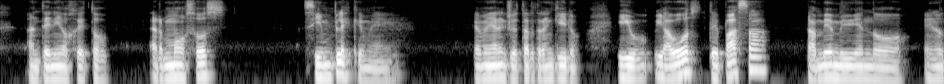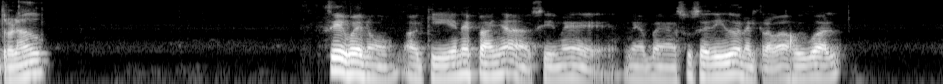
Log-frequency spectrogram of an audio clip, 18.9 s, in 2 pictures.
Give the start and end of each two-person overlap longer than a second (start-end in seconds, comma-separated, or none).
none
